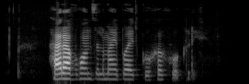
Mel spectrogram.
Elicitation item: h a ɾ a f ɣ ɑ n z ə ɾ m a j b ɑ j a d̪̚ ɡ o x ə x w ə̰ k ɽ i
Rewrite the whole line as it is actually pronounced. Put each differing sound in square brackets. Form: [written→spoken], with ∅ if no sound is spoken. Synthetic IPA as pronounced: h a ɾ a f ɣ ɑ n z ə [ɾ→l] m a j b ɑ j a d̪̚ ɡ o x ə x w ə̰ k ɽ i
